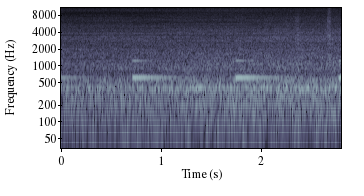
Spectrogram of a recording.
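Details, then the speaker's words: 2011 Range Rover front AC blower running on high; strong, even rush of air with no rubbing or ticking; the controller works and the blower runs properly again. "we just hit this AC turn it on oh we have air can you hear that so the controller works"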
